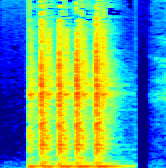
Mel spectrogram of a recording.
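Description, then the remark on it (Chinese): A rapid burst of five loud, hollow knocks on a wooden door, struck in quick, even succession with an urgent feel, then silence; a man knocking at a doctor's door to get help for his sick son. “医生，医生， 什么事啊？敲门敲得这么急？”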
